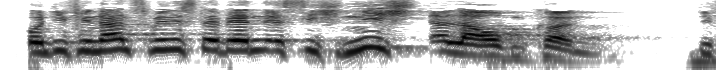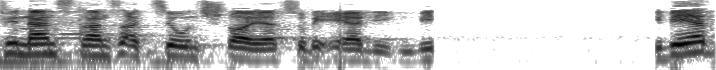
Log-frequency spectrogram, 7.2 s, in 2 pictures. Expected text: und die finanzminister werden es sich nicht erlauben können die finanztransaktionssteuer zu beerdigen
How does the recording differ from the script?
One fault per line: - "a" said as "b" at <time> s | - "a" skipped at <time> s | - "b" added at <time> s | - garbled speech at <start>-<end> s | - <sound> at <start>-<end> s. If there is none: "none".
none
